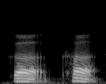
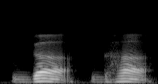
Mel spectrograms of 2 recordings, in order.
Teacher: क ख इकर में तो कोनो कंपन नहीं बुझाते, मुदा ग घ जखन इकर उच्चारण करब तो तनिकुन कंपन बुझाएला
